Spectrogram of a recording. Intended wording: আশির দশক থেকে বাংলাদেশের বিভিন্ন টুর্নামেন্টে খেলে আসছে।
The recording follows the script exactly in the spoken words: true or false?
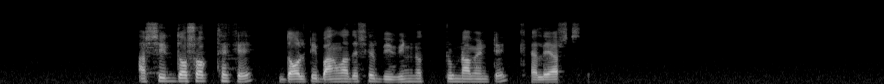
false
